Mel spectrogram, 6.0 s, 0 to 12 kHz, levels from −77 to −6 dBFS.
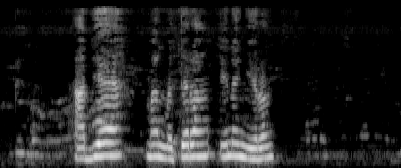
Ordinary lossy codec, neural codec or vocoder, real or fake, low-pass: AAC, 32 kbps; none; real; 9.9 kHz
